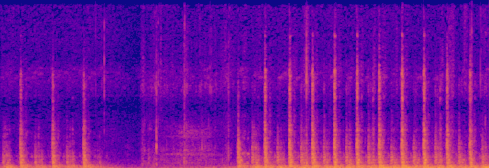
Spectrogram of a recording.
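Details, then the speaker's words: Chrysler Sebring front end with engine off, steering wheel shaken hard: loose knocks about twice a second from worn, sloppy tie rod ends, later replaced inner and outer. "there's something in there that's really causing that to make a lot of noise so hopefully we'll be able to fix it"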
